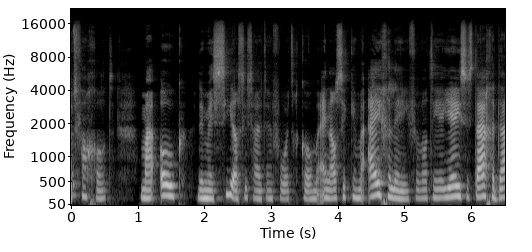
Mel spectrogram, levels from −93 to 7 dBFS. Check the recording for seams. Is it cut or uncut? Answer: cut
